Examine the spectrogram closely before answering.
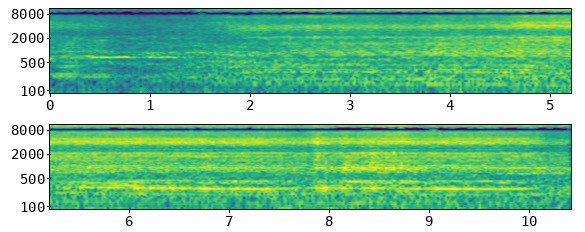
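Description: A handheld rotary power tool running steadily as it scours and polishes the rear brake caliper bracket clean of deposits where the pad shims seat. It builds up over the first two seconds and eases off near the end.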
